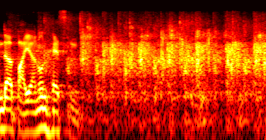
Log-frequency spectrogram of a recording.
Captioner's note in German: Beifall bei der SPD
